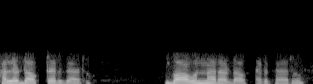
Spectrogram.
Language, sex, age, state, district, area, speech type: Telugu, female, 18-30, Telangana, Medak, urban, conversation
